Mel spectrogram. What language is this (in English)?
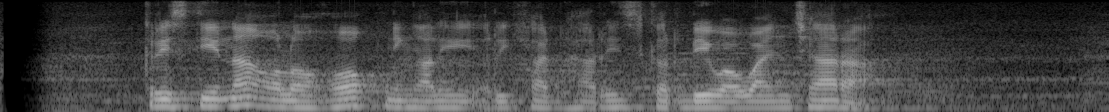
Sundanese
